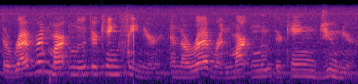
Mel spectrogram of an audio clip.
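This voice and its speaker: A woman's voice: mid-range voice, brisk. Woman teacher reading aloud, dull noisy recording. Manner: prompting, question-filled, teacherly. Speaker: primary school teacher. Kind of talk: reading a picture book aloud to children, stopping to question them. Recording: dull lo-fi sound with clear background noise.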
